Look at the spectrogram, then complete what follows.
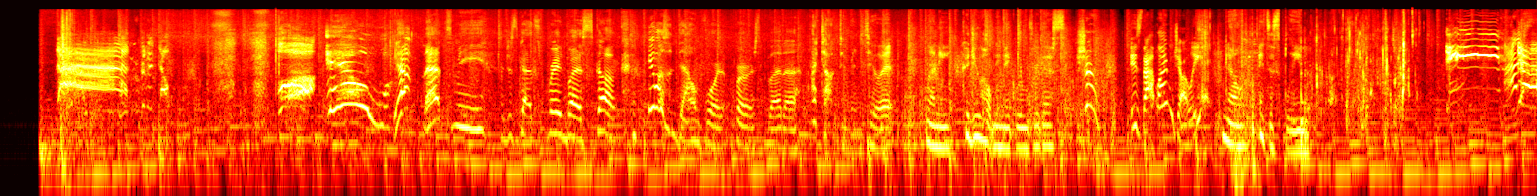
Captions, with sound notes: [yelling] - Ugh, ew! - Yep, that's me. I just got sprayed by a skunk. He wasn't down for it at first, but I talked him into it. Leni, could you help me make room for this? Sure. Is that lime jelly? No, it's a spleen. [squealing]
